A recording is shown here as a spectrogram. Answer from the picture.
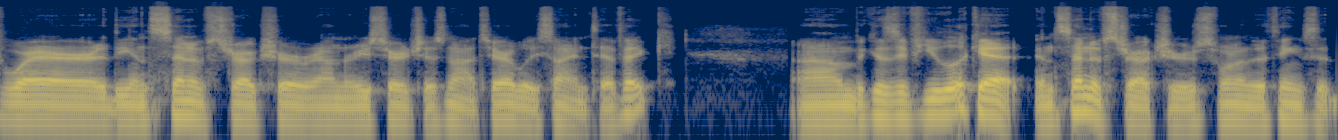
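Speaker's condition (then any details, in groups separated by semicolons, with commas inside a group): No condition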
